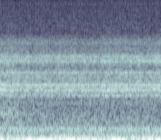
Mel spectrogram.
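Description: Steady low background hum and hiss with no distinct event: room tone between remarks.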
